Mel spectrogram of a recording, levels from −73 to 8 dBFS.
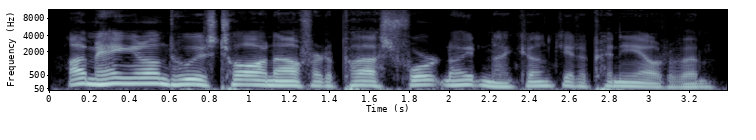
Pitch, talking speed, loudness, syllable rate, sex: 135 Hz, 355 wpm, -17 LUFS, 7.2 syllables/s, male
